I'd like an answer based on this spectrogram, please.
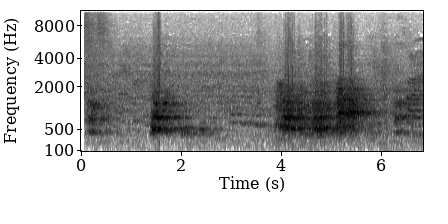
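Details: Dogs at The Barking Lot on 13 March 2017 barking in scattered bursts, a single bark then clustered volleys of sharp, mid-pitched barks, with human voices talking underneath throughout.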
